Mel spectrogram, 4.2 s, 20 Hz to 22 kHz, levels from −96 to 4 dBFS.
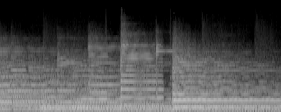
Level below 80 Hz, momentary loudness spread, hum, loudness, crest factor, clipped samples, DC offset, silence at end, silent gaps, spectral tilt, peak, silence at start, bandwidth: -42 dBFS; 5 LU; none; -27 LUFS; 12 dB; under 0.1%; under 0.1%; 0 s; none; -8 dB/octave; -14 dBFS; 0 s; 9.4 kHz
